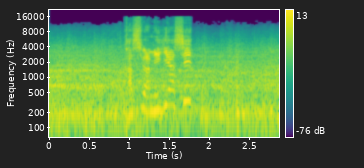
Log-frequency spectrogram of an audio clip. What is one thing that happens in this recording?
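A young man shouts out on the pitch.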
